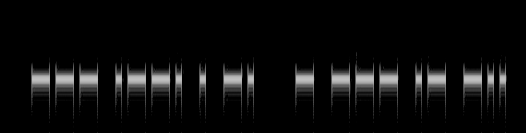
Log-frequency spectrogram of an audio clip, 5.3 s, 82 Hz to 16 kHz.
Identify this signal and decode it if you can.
Morse code, heard as a keyed tone, about 21 wpm, 700 Hz. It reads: OPEN TOAD
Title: All-Age Appropriate Jokes - 20wpm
